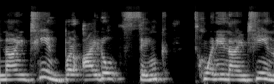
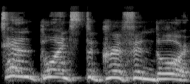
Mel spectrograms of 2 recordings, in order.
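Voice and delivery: put-on tipsy drunk voice, slow delivery; 4 semitones higher than usual. Acting out a drunk stumbling onto a pile of coats: drunk. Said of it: "and clearly drunk".

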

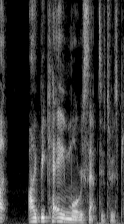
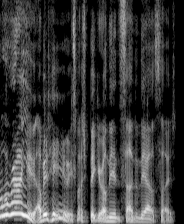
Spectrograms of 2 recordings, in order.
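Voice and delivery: creaky voice echoing as if from inside; 8 semitones higher, 5 dB louder than usual. Retelling a story about Dave being inside somewhere, speaking in an echoey voice. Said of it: "Echoey voice".

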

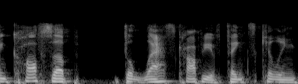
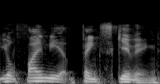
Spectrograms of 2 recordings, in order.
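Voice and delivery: ordinary delivery

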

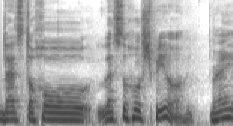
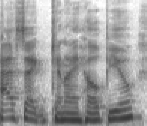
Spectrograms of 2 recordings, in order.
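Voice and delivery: flat, friendly but lifeless customer service voice. Going through contestants' hashtag answers, doing a customer service voice. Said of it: "your customer service voice".

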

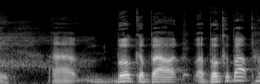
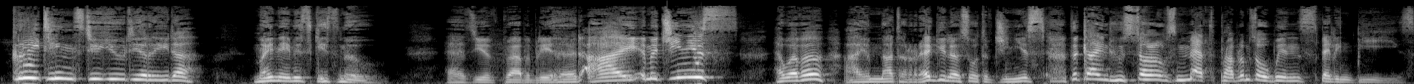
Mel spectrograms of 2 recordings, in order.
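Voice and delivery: put-on evil genius voice, higher and louder; 5 semitones higher, 7 dB louder than usual. Reading the opening chapter as the evil genius guinea pig: evil genius guinea pig voice. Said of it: "he sounds a little bit of something like this".

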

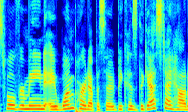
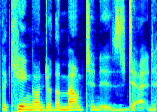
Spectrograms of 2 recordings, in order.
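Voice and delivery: low, hushed, creaky dragon voice; 5 semitones lower, 8 dB quieter than usual. Previewing the story's next part, the speaker reads a dragon's line as a Smaug impression. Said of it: "Do you guys like my Smaug impression?".

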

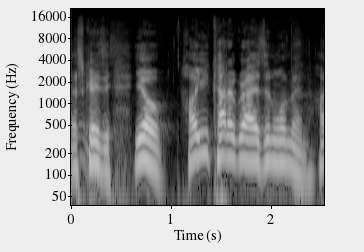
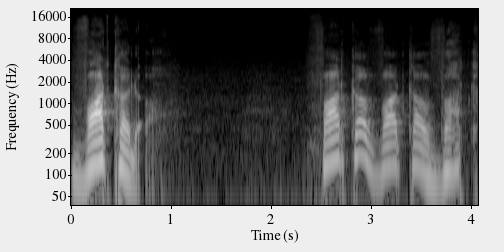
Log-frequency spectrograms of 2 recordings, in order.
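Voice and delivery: fake Russian accent, much slower; 2 semitones lower than usual. Talking about a palate for different spirits, mock Russian accent. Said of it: "You're trying to be Russian right now".

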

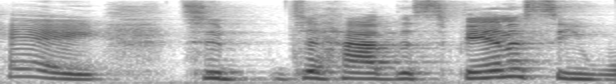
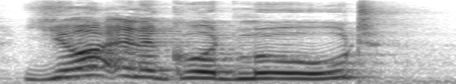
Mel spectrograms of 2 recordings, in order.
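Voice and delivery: put-on Japanese-English accent; 10 dB louder than usual. Retelling what a mother said in the kitchen: imitating mother's Jinglish accent. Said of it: "she just said in her little, you know, Jinglish".

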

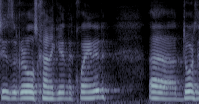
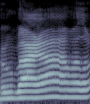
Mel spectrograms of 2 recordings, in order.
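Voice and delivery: put-on loud drunken slur, Kumbaya stretched out; 3 semitones higher, 7 dB louder than usual. Acting out a character's line while discussing how a role should sound, as if drunk. Slurred voice. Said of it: "it's like almost a slurred voice".

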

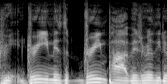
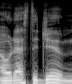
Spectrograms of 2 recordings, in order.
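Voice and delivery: usual speaking voice

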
